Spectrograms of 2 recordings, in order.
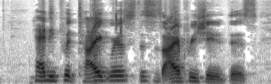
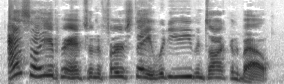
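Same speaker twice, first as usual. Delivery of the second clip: high, fast, baffled voice; mock incredulous boy; 12 semitones higher, 4 dB quieter, much faster than usual. Boy brushing off the sick girl, high and baffled. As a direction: squeak it out in disbelief.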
